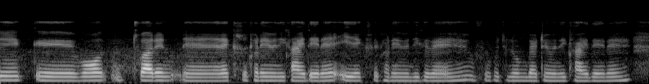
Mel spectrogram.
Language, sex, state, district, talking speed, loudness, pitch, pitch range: Hindi, female, Bihar, Saran, 205 wpm, -24 LUFS, 175 Hz, 170-185 Hz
